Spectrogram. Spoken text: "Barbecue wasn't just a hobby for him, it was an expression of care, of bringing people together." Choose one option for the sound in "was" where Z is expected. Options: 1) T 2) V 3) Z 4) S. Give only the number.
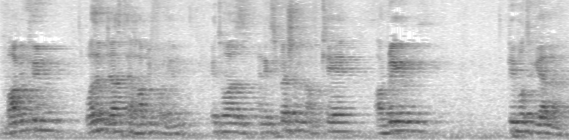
3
